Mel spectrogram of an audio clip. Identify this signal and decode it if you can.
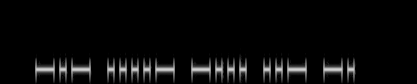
Morse code, heard as a keyed tone, about 20 wpm, 700 Hz. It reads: K4BUN
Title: USA Call Signs - 8x Character Spacing - 20wpm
